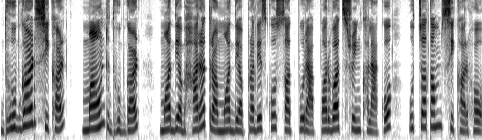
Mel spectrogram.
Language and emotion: Nepali, neutral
